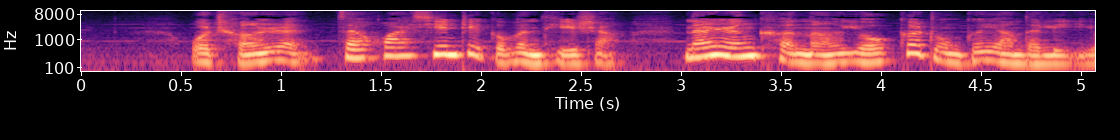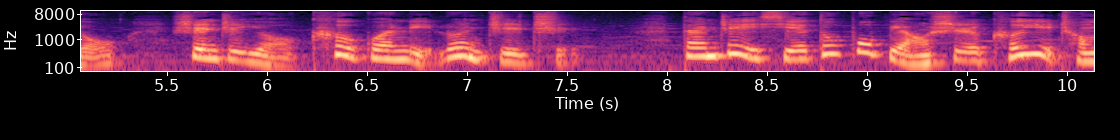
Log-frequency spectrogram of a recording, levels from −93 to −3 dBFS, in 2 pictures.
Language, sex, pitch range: Chinese, female, 150-235 Hz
